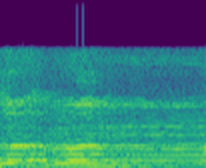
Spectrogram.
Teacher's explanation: إشمام ضم الشفتين حال الغنة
